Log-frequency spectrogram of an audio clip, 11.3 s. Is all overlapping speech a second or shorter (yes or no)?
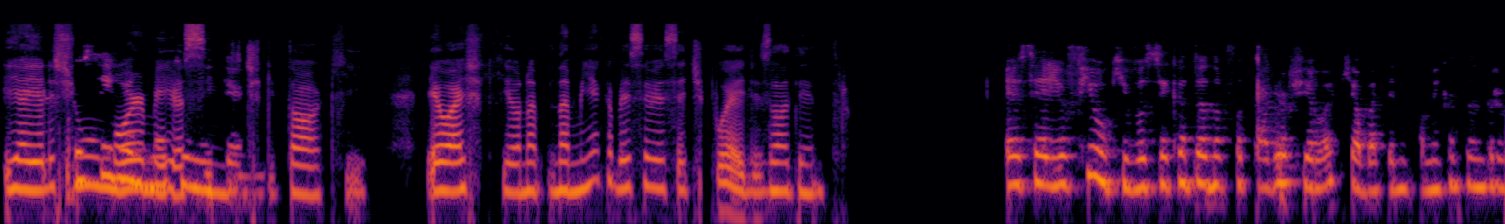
no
